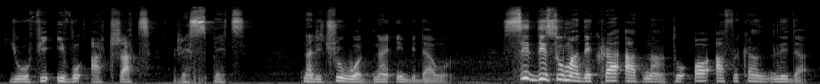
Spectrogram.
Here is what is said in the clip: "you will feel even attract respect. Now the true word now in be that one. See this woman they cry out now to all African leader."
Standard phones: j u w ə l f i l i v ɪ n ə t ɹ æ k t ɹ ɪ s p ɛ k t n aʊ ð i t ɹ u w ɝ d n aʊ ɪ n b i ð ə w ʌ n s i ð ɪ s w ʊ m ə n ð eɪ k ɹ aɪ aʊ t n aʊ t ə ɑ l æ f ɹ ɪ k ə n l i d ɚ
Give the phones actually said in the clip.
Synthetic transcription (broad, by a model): j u w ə f i l i v ɪ n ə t ɹ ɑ k t ɹ ɪ s p ɛ k t n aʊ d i t ɹ u w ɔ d n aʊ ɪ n b i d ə w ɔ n s i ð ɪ s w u m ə n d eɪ k ɹ aɪ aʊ t n aʊ t ə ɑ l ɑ f ɹ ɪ k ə n l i d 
